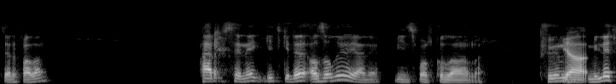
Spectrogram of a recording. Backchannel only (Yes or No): Yes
